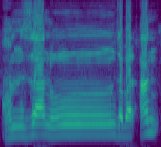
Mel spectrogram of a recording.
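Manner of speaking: slow, sing-song spelling chant; Qaida recitation drill. Shown as a demonstration. Teacher drilling pupils through Qaida spelling, slow sing-song chant. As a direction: call out each syllable slowly for pupils to repeat.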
